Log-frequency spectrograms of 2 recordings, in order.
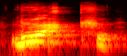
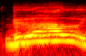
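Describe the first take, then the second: First: The final k sound is fully pronounced. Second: The final k sound is softened, only half said.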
